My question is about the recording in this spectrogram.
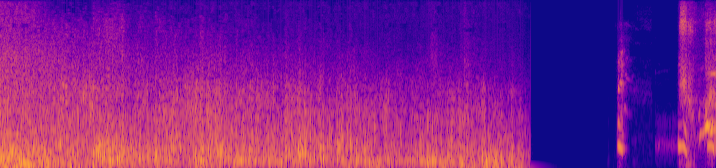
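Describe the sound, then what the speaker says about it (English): A thunder and lightning bolt sound effect plays as a loud, dense, rumbling crash lasting several seconds before stopping dead, then a couple of short vocal bursts follow. "I always love the lightning bolt."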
